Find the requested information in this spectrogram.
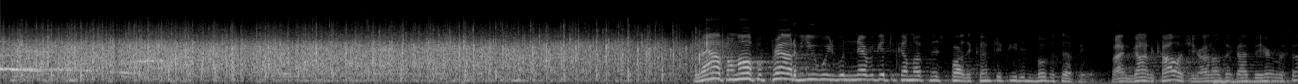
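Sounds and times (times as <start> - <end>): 
audience applause: 0.0 - 7.5
speech: 7.0 - 12.9.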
